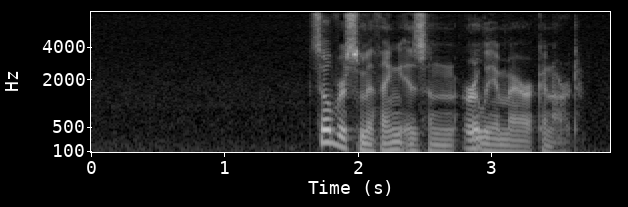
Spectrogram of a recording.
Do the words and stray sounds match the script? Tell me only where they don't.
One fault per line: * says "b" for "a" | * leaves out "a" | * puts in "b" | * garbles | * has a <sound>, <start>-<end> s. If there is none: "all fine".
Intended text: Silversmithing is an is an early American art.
* leaves out "is an"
